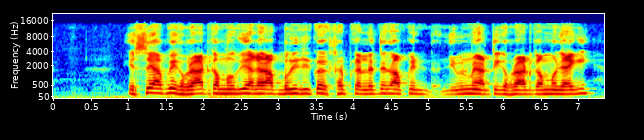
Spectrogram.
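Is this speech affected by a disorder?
Yes: cerebral palsy.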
